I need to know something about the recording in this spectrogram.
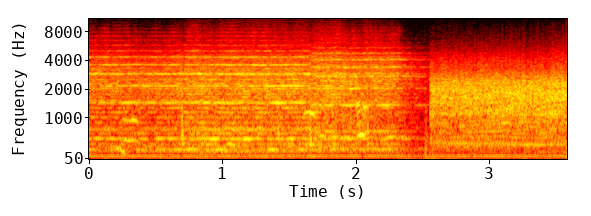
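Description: A woman chokes and gasps.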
